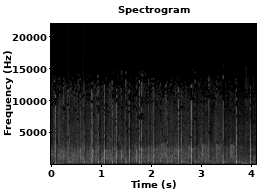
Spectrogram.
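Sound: round of applause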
